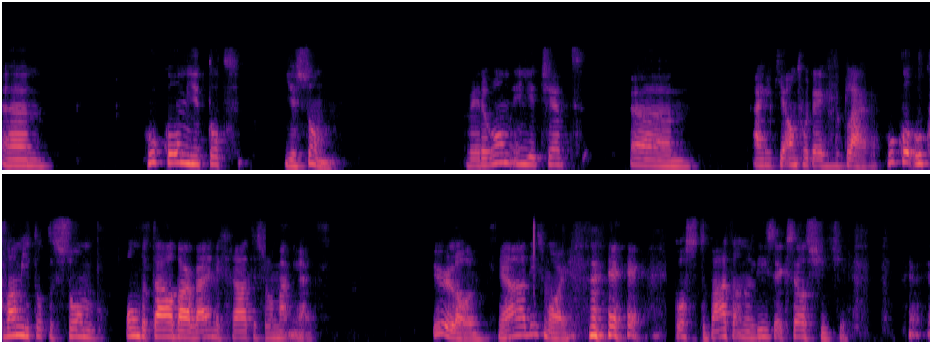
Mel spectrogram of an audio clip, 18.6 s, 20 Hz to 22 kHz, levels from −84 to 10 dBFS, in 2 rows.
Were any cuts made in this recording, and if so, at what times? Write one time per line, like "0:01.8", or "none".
0:11.9
0:15.9

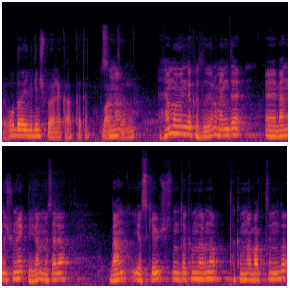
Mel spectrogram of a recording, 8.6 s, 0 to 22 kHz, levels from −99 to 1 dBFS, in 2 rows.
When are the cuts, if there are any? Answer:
none

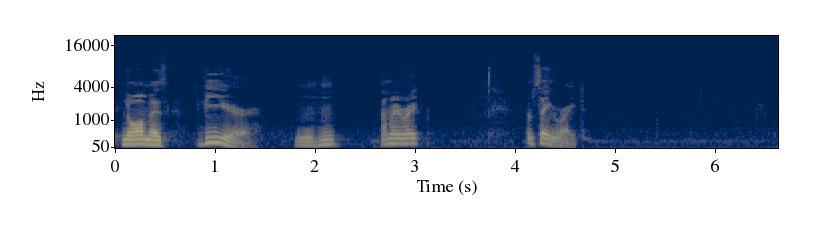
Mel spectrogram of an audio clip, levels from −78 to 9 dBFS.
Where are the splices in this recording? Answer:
0:02.5

